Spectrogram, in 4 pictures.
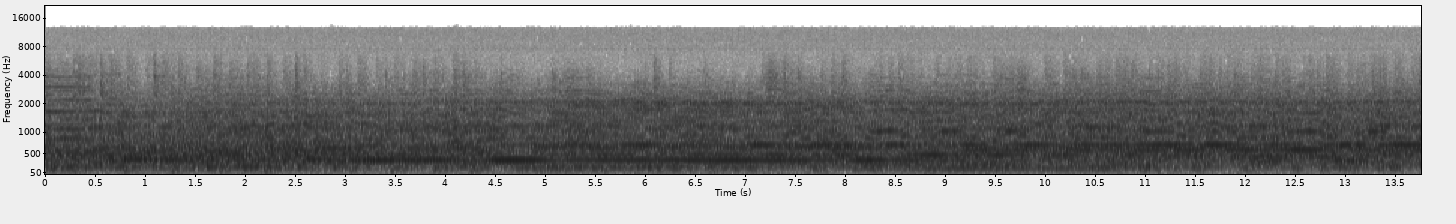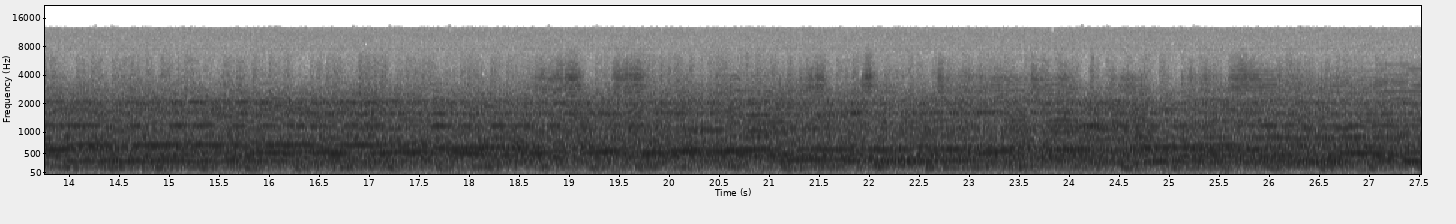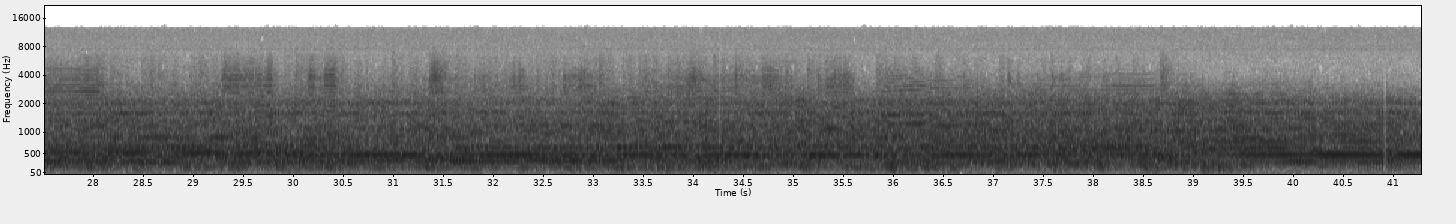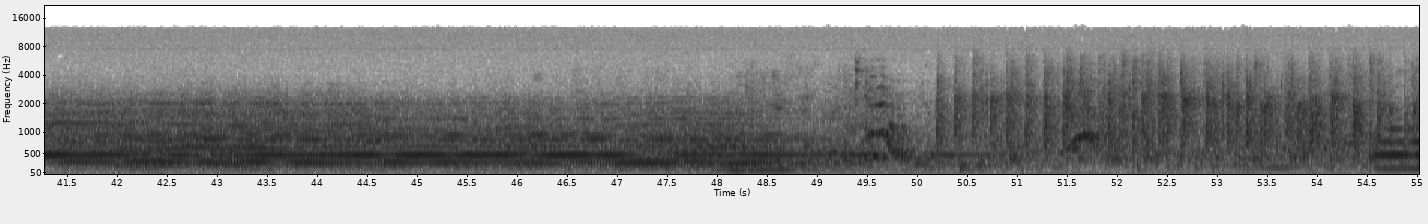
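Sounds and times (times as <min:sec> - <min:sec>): trumpet holding long notes: 0:00.0 - 0:49.4
rock band sustained drone: 0:00.0 - 0:55.0.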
